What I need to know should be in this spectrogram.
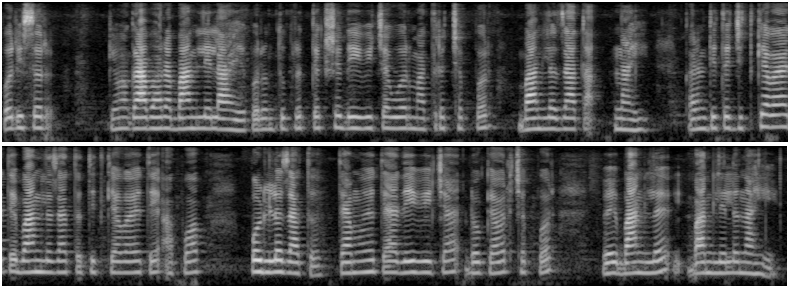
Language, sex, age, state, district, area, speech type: Marathi, female, 60+, Maharashtra, Osmanabad, rural, spontaneous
